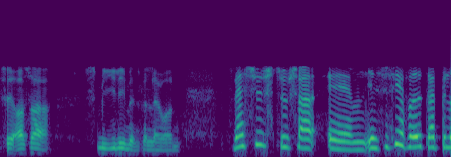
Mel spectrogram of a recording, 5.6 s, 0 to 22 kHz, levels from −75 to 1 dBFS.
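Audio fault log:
Throughout, iLBC codec: the speech is confined to a narrow band of roughly 200 Hz to 3.7 kHz and has a plainly rough, synthetic grain. Each 30 ms frame's excitation is coded independently, which fits iLBC's 13.33 kbps mode.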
